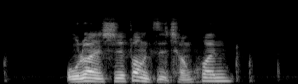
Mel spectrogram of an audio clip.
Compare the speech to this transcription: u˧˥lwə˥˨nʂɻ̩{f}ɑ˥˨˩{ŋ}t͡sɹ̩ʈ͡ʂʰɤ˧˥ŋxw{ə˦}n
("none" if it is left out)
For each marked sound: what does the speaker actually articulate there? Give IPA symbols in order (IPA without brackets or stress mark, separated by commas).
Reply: f, ŋ, ə˦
